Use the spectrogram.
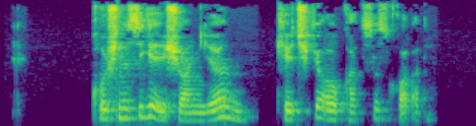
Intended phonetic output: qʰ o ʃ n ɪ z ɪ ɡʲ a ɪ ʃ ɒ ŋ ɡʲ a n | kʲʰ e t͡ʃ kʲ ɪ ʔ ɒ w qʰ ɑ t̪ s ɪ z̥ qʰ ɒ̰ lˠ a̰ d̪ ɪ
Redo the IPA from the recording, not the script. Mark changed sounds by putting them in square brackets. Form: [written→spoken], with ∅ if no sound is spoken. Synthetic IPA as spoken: qʰ o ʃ n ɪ [z→s] ɪ ɡʲ a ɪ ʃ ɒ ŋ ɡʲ a n | kʲʰ e t͡ʃ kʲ ɪ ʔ ɒ w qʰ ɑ t̪ s ɪ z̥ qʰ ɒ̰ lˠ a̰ d̪ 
